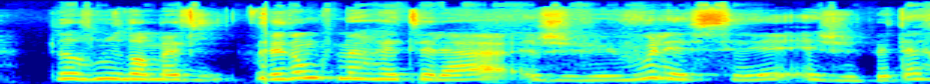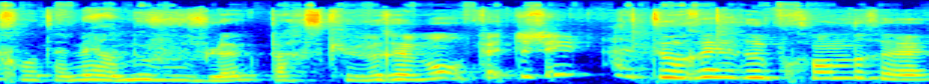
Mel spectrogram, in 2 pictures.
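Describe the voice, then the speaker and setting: Lively in intonation and dark, mellow in tone, a woman speaks at a very fast pace with hardly any pauses. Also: fairly high pitch for a woman. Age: 20s. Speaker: book vlogger. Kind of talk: casual vlog talk to camera. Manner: halting, many fillers and repetitions.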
